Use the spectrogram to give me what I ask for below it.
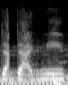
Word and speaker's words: Dagne: live life intentionally oh it's pronounced dagne do dagy means New Dawn a new dawn for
